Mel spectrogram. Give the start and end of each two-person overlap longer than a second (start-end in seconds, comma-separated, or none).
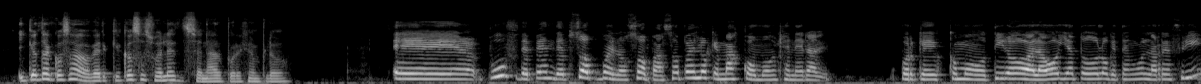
none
